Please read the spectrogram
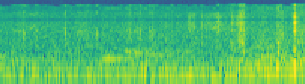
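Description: Near silence: quiet room tone, with a few faint clicks near the end from a pencil and the plastic GPS case being handled.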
